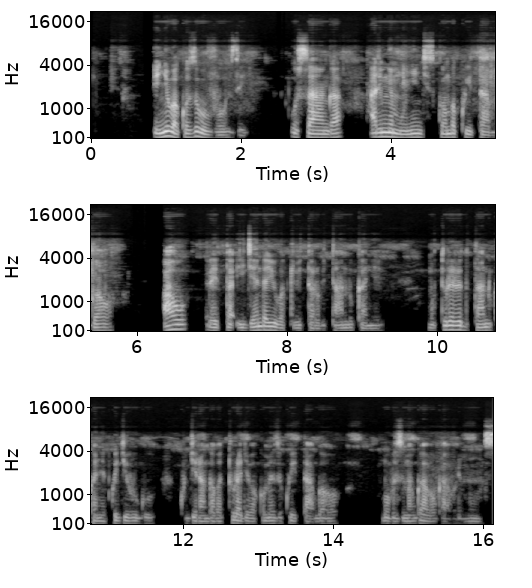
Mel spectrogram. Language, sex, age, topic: Kinyarwanda, male, 18-24, health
